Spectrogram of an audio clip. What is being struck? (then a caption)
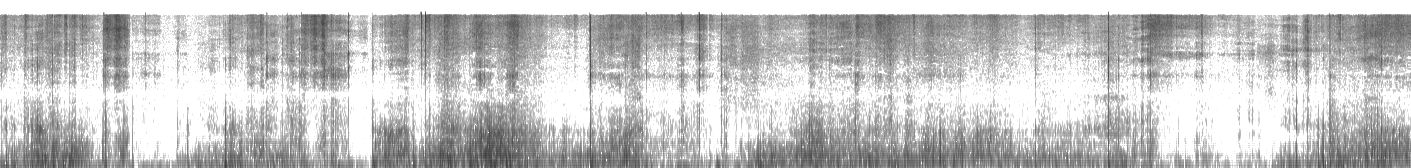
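Clam shell. A pearl clam's shell is tapped and scratched before the clam is opened for pearl extraction. Soft, irregular low taps mix with crunchy scraping textures and a few sharp clicks, all with little high-frequency content.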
